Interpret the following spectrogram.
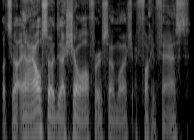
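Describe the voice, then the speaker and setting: A man in his thirties rattles off stories at a quick clip on a casual podcast. He swears freely and slips into voices for the people he's quoting. The sound is close and dry, with no room around it. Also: sits low, no echo. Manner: rambling storyteller, swears a lot, acts out quotes. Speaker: podcast co-host. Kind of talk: casual comedic chat.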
